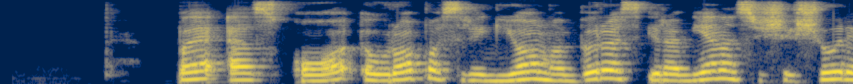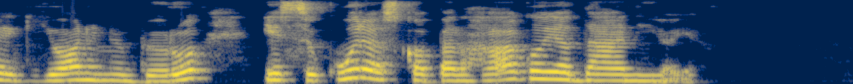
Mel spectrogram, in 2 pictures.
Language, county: Lithuanian, Kaunas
